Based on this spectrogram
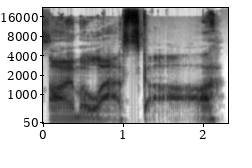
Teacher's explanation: And at the end, when Alaska was narrating, you know, Alaska's long, drawn out thoughts. Yeah, she has a vocal fry to end all vocal fries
